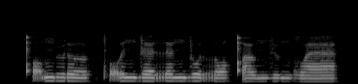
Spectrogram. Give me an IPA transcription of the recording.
qʼ ɔ̰ ŋ ʉ ɾ ə | tʼ ɔ̰ ɪ̯ n d ɛ r ɛ n d ʊ r ɔ qʼ ɛ ʊ̯ n z ʉ ŋ ʁʷ æ

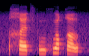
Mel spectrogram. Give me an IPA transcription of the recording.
χ ɛ˨ t͡sʼ u˨ x u˦ q ɤ˨

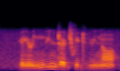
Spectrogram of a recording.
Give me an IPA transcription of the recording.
ɽ ɪː ɹ ɲ y n ɖ əː ɖ s i ɖʱ ʉ n ɔ̃

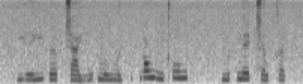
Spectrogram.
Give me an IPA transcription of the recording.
j e˨˧ j | œː˨ p̚ s aː˨˩ j ŋ ɐ˧ p̚ m o˨ w m ɵ˨˩ ɥ kʷ ɪ˥ k̚ ɔː˥ w ʊ˧ ŋ t̪ʰ o˥ w | m ɪ˨˥ k̚ n̪ ɛː˧ t̚ s ɐ˨˥ w k ɐ˨ k̚

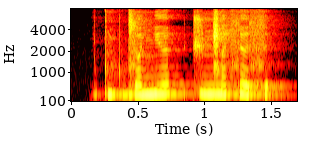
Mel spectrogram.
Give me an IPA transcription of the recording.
tʲ ə̃ tʲ d͡z ɔ nʲ ə | t͡ʃ ʏ ŋ͡ǁ ɐ̃ s ə s

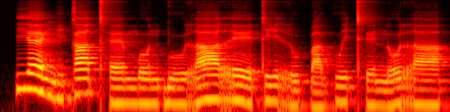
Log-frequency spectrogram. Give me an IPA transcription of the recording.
j ɛ˦˨ ŋ i˨ ɡ a˦ tʰ ɛ˨ m o˨ n ɓ uː˨ r aː˦ r eː˦˨ t i˦ r u˨ k͡p a˨ kʷ i˦ tʰ ɪ˨ n o˨˦ r a˦

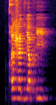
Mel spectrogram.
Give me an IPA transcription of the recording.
qʼ i ʐ æ ɡ ʎ a pʼ i

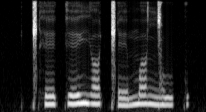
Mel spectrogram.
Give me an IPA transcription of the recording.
ǁʰ e˨ k e˨˦ j ʌ˧ ǁ e˨ m ʌ˦ ŋ͡ǀ u˧ k

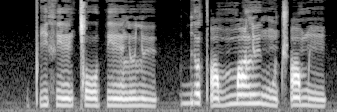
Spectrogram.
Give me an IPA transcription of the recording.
pʼ i˨ fʲ ẽː˨ ǀ oː˨ pʲ ẽː˨ l ʉ˨ l y˨ | bʲ ɔ˦˨ tʼ ɑ̃˨ mː ɑ̃˦ l y˦˨ ŋ ũ˨ t͡ʃʼ ɑ̃˦ m ĩ˨

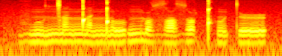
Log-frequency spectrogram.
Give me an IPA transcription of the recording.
v ũ ŋ͡ǀ ã ŋ͡ǃ a ŋ͡ǃ o ŋ͡m u zˤ ə zˤ u ǃʰ õ t ə˞

